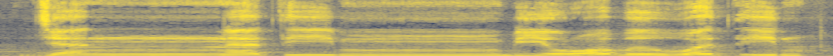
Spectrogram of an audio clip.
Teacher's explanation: رو کو منہ بھر کے پڑھیں گے زبر کی وجہ سے، اور با میں قلقلہ کریں گے چونکہ وہ حروف قلقلہ میں سے ہے اور ساکن ہے۔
